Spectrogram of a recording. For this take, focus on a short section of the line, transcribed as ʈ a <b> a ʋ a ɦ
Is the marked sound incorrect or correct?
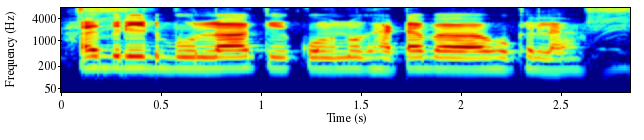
correct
